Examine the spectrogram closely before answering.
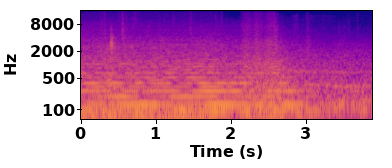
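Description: A race car engine idles loudly.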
